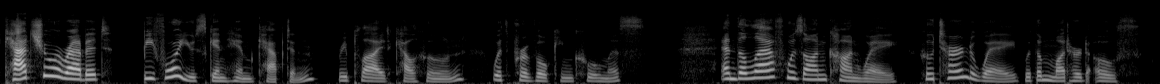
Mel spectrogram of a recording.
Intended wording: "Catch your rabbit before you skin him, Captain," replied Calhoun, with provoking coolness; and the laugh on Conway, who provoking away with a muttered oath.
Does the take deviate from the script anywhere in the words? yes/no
yes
